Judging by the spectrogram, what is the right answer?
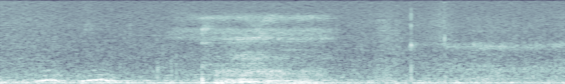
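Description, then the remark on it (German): A female dog lying relaxed snores steadily, low rumbling breaths with snorty, wheezy edges repeating over a faint background hum, no voices present. “Ja, und das, was du im Hintergrund hörst, ist nicht das Knurren vom Wolf, sondern das Schnarchen von unserem Hund, die schon ganz entspannt da liegt, weil sie weiß, da geht keine Gefahr aus.”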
